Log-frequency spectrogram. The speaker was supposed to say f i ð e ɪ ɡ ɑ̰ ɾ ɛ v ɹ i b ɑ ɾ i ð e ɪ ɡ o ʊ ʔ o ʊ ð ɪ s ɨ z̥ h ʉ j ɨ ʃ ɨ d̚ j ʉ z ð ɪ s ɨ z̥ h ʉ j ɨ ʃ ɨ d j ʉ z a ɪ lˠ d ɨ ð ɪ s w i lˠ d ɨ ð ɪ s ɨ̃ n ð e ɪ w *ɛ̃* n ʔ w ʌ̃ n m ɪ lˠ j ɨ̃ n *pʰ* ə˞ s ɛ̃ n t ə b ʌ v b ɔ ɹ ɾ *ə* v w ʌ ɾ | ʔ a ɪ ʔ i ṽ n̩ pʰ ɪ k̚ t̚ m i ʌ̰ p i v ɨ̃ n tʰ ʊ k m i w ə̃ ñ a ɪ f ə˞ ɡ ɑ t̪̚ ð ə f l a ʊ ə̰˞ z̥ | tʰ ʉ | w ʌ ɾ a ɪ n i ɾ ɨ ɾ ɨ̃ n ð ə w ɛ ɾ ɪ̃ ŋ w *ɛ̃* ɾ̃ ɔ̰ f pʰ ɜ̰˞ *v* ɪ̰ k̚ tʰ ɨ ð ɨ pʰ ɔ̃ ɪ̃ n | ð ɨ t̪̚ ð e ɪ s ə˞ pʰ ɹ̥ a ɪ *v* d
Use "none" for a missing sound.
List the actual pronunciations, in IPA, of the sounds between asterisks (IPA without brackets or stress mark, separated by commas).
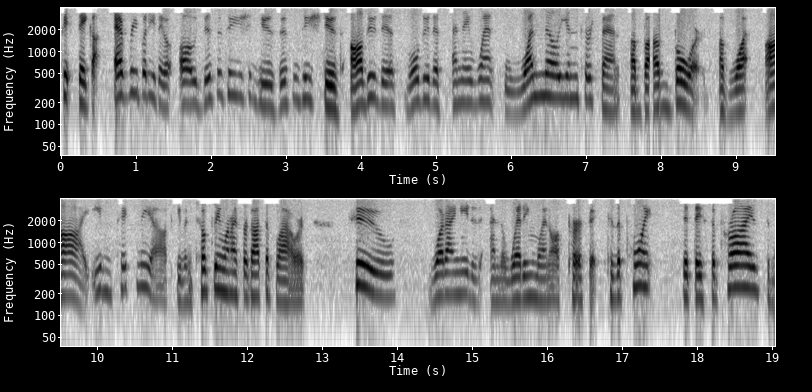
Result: ɛ̃, pʰ, ʌ, ɛ̃, f, z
